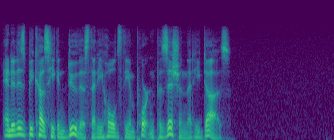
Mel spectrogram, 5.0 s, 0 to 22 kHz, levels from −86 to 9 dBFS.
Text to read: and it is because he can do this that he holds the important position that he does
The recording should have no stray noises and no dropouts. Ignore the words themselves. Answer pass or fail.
pass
